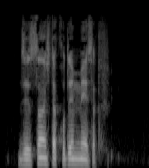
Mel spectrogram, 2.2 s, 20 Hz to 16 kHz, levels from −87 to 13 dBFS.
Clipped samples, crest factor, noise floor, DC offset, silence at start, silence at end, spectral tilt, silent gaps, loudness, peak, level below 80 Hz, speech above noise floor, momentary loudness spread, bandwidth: under 0.1%; 20 dB; -73 dBFS; under 0.1%; 0.3 s; 0.65 s; -5 dB/octave; none; -28 LUFS; -10 dBFS; -72 dBFS; 45 dB; 10 LU; 11.5 kHz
